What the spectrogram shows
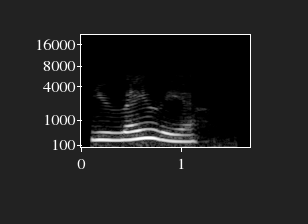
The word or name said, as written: eulalia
